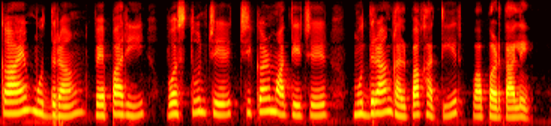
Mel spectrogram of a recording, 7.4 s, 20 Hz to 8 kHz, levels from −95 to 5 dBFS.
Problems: background sounds at intervals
